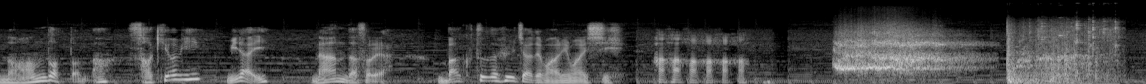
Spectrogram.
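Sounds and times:
speech: 0.1s - 7.6s
car tires screeching in a long skid: 8.3s - 10.0s
shattering and rattling debris: 10.0s - 11.4s
car hitting a person: 10.1s - 11.3s.

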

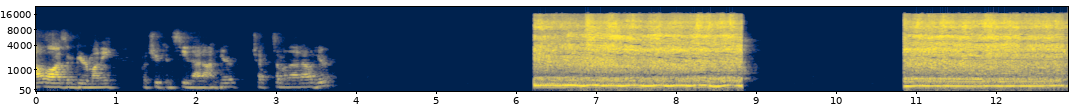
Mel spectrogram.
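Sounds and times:
speech: 0.0s - 3.8s
diesel pulling truck engine revving at a truck pull: 6.2s - 9.0s, 10.8s - 12.9s.

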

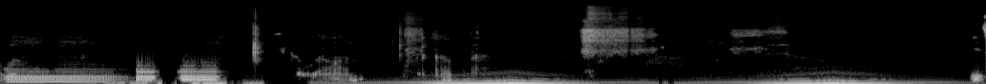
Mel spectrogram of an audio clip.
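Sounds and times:
deep synthesizer drone with resonance turned up: 0.0s - 2.5s, 3.4s - 6.0s, 7.1s - 9.8s.

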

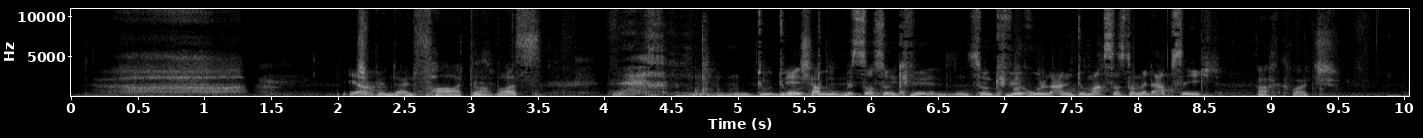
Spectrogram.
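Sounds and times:
raspy hollow hissing breathing: 0.1s - 1.9s, 3.5s - 4.6s
speech: 2.1s - 9.6s.

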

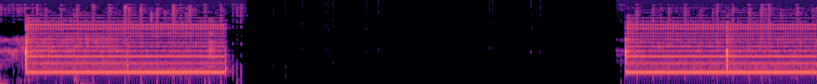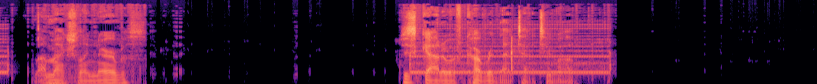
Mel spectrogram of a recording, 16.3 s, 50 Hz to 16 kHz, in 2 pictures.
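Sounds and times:
outgoing phone call ringback tone through a phone speaker: 0.2s - 2.3s, 6.3s - 8.3s, 12.3s - 14.4s
speech: 8.6s - 9.7s, 12.2s - 14.2s.

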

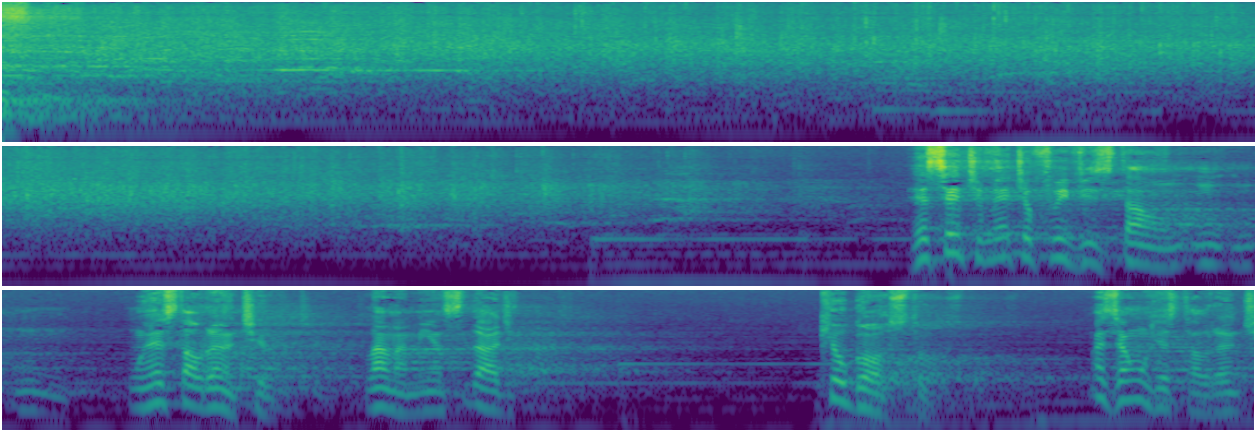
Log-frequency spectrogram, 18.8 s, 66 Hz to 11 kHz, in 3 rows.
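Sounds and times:
audience applauding: 0.0s - 10.4s
speech: 10.8s - 15.2s, 16.6s - 17.4s, 18.0s - 18.7s.

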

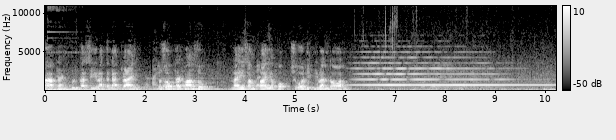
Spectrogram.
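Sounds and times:
speech: 0.2s - 6.2s
military honor guard bugle playing a call at a memorial ceremony: 6.0s - 10.2s.

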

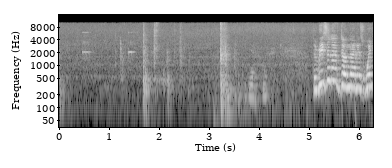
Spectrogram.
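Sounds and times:
kitchen timer short faint electronic beeps: 0.4s - 0.7s, 1.4s - 1.6s
speech: 3.8s - 4.3s, 5.1s - 6.2s.

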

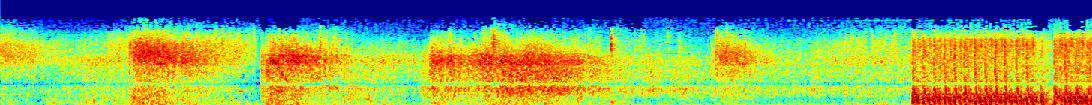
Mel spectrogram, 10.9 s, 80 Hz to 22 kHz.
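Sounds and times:
machine-gun fire from militiamen atop a cliff: 1.2s - 6.4s, 9.0s - 10.9s.

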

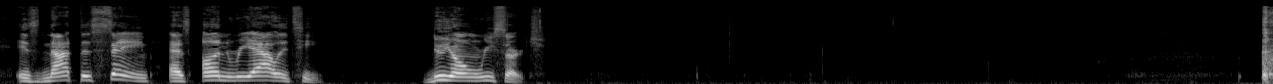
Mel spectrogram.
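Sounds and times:
speech: 0.2s - 3.3s, 4.2s - 5.5s
faint clicks: 6.9s - 9.1s.

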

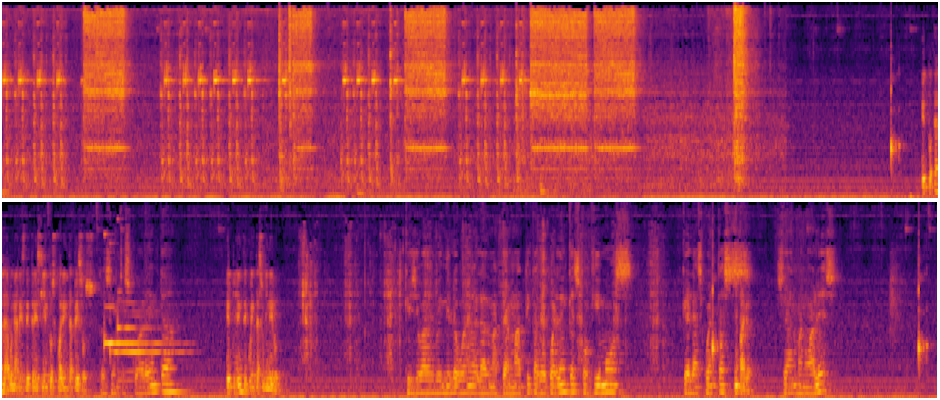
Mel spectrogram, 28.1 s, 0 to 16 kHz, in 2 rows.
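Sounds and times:
cash register printing receipt: 0.0s - 9.6s
speech: 13.9s - 18.4s, 20.1s - 23.6s, 24.2s - 26.6s.

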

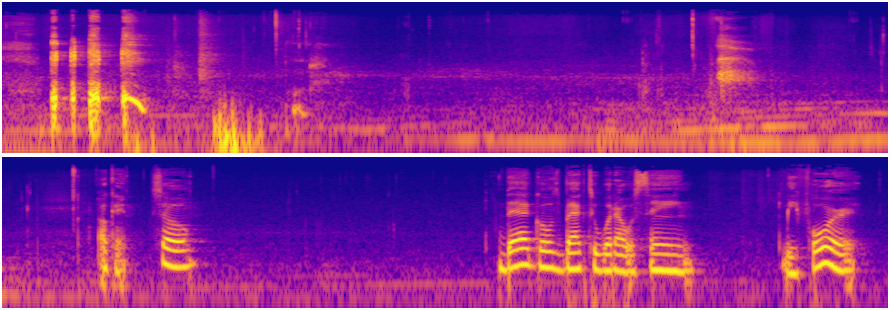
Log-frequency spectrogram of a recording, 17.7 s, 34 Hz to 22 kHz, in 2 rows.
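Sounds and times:
person clearing throat: 0.5s - 1.6s
person coughing: 0.5s - 1.6s
speech: 9.9s - 10.9s, 13.9s - 15.8s, 16.6s - 17.5s.

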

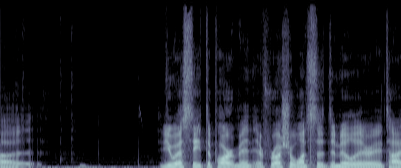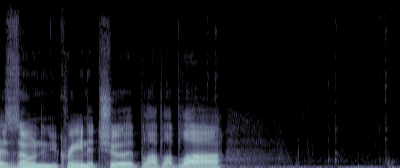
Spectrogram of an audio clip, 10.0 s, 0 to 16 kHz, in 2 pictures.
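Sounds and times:
speech: 0.0s - 1.1s, 2.0s - 7.9s
steady low hiss: 0.0s - 10.0s
faint computer clicks while clicking through web pages: 0.7s - 1.3s, 8.7s - 10.0s.

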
